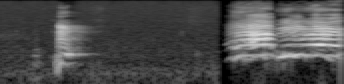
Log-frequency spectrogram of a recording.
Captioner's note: hiccup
